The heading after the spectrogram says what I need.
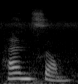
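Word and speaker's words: handsome: Next is हैंडसम, ये हम गलत प्रोनाउंस करते हैं, इसमें हम डी को साइलेंट रखेंगे और इसका सही प्रोनाउंसिएशन होगा हैंडसम, हैंडसम।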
